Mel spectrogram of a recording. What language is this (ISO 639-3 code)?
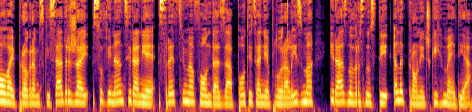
hrv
